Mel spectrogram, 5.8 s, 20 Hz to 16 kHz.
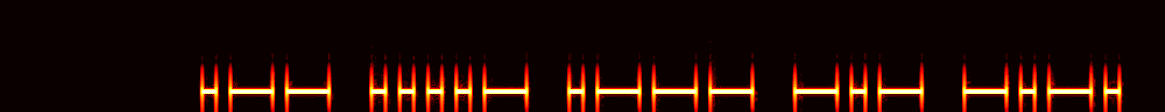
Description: Morse code, heard as a keyed tone, about 17 wpm, 700 Hz. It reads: W4JKC
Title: NA SOTA Chaser Callsigns 17wpm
